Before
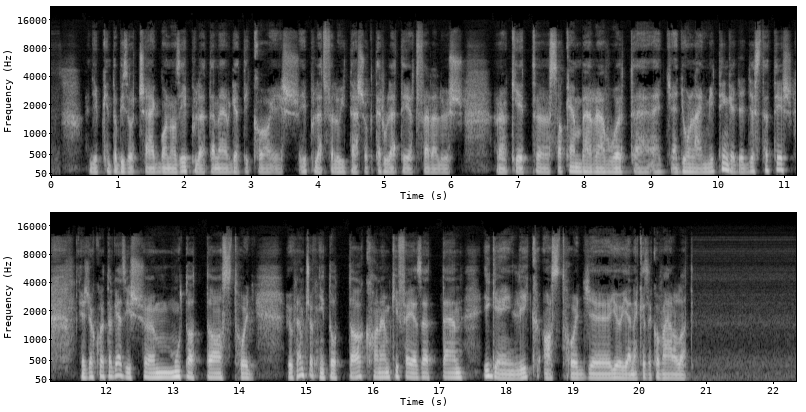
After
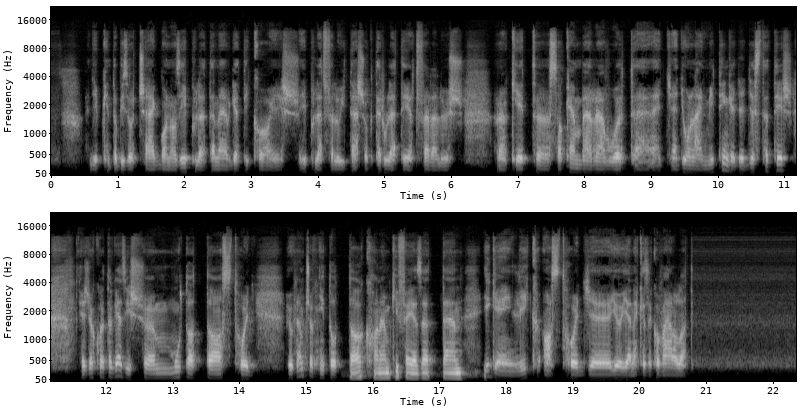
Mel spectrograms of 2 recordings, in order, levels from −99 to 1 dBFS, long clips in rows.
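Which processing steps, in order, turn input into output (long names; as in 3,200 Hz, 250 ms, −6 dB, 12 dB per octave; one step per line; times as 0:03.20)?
Chebyshev high-pass filter 350 Hz, order 4, from 0:15.52 160 Hz, from 0:17.68 390 Hz
level −2.5 dB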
